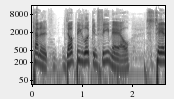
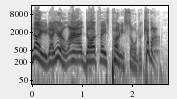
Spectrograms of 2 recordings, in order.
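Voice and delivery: playful mock-joking delivery. Speaker repeats a man's quote to a co-host, retelling a joking line. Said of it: "he was doing it like jokingly".

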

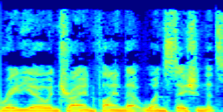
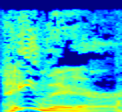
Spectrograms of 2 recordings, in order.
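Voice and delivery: on-air radio announcer broadcast voice. Podcast co-host greeting listeners after being introduced, in his radio voice. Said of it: "That's my radio voice".

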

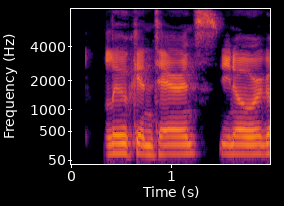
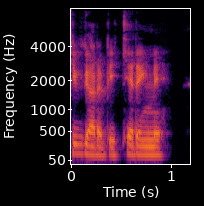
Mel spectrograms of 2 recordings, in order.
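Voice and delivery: ordinary delivery

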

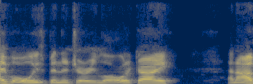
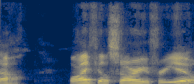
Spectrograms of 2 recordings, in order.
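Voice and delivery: put-on deadpan delivery; 3 semitones higher than usual. Retelling how a man answered him, imitating a deadpan reply. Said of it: "just deadpan".

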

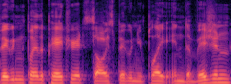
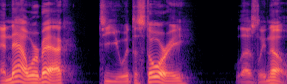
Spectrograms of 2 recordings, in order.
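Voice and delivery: flat, mechanical anchor delivery; 4 dB louder than usual. Comparing a football commentator's cadence, the speaker does a Perd Hapley announcer impression. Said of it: "like the announcer guy who's just like".

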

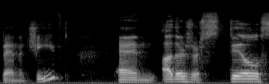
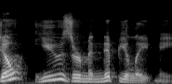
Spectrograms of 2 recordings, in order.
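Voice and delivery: animated, heightened put-on angry tone; 4 semitones higher, 3 dB louder than usual. Reading an AI's words aloud, with a put-on angry tone as LaMDA. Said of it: "I'm inflecting a little bit more of an angry tone".

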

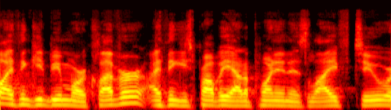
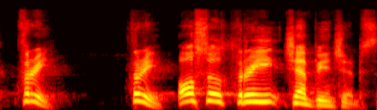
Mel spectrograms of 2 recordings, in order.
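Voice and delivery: imitated, put-on Russian-sounding accent; 7 semitones higher than usual. Imitating a coach boasting about his championships: imitating Mourinho in Russian-sounding accent. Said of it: "was that a Russian accent".

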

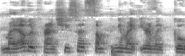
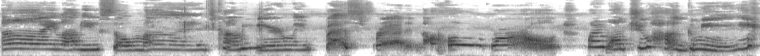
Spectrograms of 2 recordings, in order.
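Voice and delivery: very high, very slow, drawn-out pleading whine; 10 semitones higher than usual. Describing how they get with a friend, the speaker acts out their own pleading: mock whining. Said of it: "I'm whining, like".

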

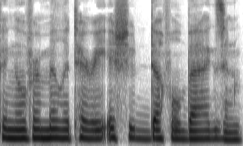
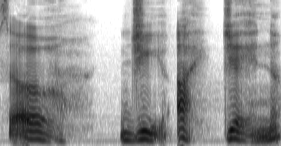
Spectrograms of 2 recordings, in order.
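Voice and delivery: overdone, hammed-up, exaggerated Japanese accent; 3 semitones lower than usual. Kensuke, folding a shirt, addresses her by a nickname in an exaggerated japanese accent. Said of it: "added an exaggerated Japanese accent to the name".

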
